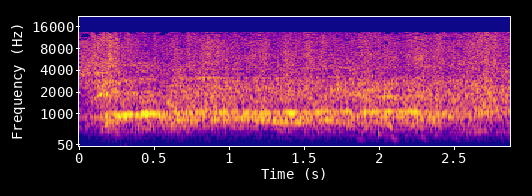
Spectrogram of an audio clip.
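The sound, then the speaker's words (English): Audience applause rises at a comedy show, a dense, steady clapping that holds at an even loudness for the whole stretch, with a little cheering mixed in. “My agent came to my show last week, and afterwards he's like, why are you telling people in the audience how old you are? And I'm like, because it gets applause.”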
